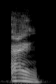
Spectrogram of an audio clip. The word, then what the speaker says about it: Aang: Aang, sorry. That's one name I can pronounce.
